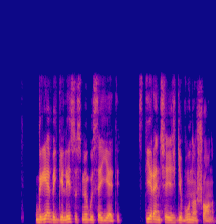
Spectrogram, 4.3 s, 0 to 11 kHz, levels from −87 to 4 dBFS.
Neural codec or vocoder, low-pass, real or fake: none; 7.2 kHz; real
